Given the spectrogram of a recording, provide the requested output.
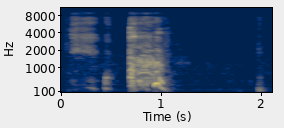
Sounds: Sneeze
